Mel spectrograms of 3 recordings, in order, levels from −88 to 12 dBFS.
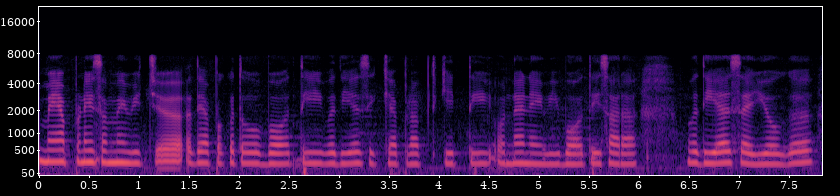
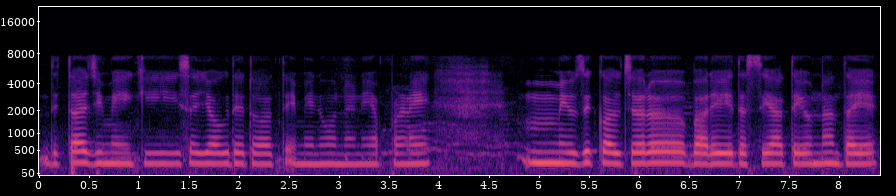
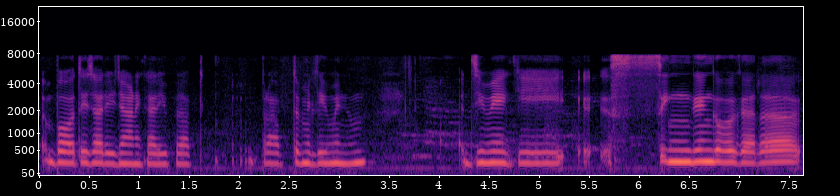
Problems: none marked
